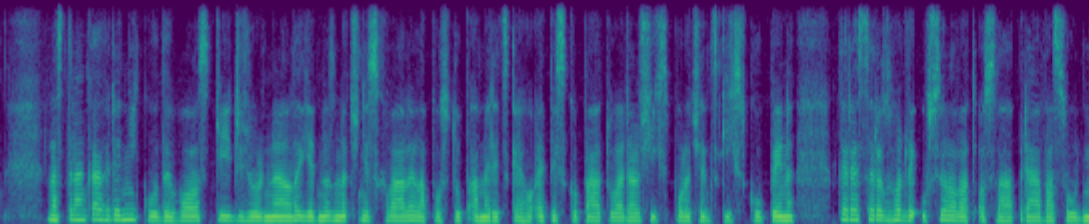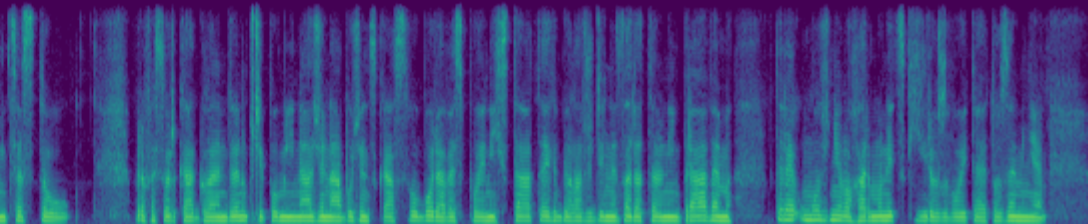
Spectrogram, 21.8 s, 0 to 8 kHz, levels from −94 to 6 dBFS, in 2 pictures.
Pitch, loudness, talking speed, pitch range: 150 Hz, -23 LUFS, 120 wpm, 145-155 Hz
